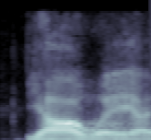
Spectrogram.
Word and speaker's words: Yahweh: Yahweh, I think, is the most common English pronunciation.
